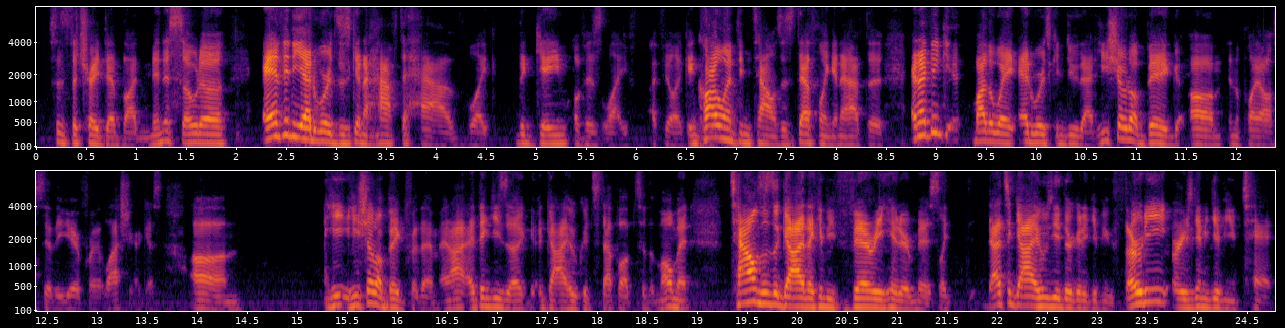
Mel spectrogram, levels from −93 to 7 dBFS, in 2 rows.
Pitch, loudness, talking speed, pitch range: 135 Hz, -25 LUFS, 265 wpm, 115-155 Hz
